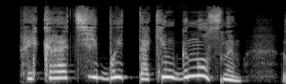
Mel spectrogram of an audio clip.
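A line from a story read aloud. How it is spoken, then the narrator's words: Hiss. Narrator (Russian): зашипела Амена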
